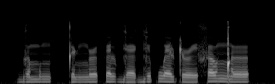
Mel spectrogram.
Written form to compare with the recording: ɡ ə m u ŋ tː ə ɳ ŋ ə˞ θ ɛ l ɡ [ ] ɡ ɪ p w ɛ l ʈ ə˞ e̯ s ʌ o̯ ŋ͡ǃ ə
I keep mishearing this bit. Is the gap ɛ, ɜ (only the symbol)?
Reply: ɛ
